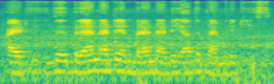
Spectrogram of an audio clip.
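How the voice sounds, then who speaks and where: A young man with a Pakistani accent giving a halting software demonstration in non-native English phrasing. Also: fairly high pitch. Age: young adult. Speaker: student presenter. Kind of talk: screen-recorded software demonstration. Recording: noisy home screencast, steady background hum. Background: constant clear background noise.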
